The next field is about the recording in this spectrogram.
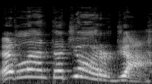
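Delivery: put-on thick Iranian accent, very high and swooping. Retelling being questioned about Canada, the Sheik answers where he's from: thick Iranian accent. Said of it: "with this thick Iranian accent".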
